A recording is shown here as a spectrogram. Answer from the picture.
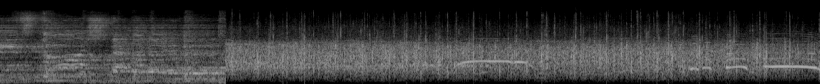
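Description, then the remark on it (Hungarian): A huge arena crowd bursts into a loud, sustained ovation for Pope Francis as he rides a mini popemobile through the arena, dense applause and cheering with a few high whistles rising above it, after a brief stretch of music at the start. “Ez az ováció pedig már a Szent Atyának szólt, aki egy mini pápa mobillal gurult végig az arénán, majd kiszállt és saját lábán ment oda a színpad előtt lévő fogyatékkal élő fiatalokhoz, akiket megáldott.”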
